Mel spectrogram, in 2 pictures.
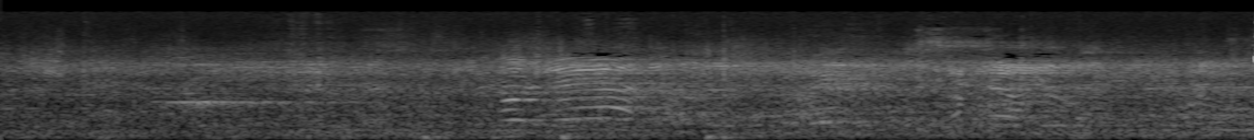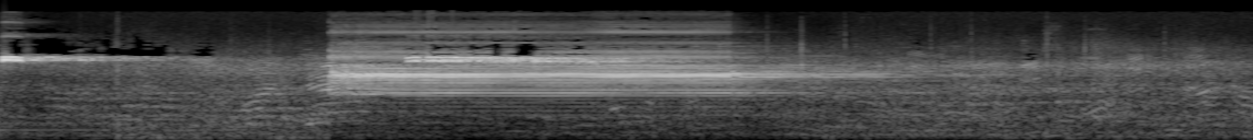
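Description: Gymnasium scoreboard buzzer sounding once for about two seconds, in the middle of a wrestling match, marking the end of a period. A short, sharp high tone sounds a second or two before it, over the murmur of a crowd in a large hall.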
